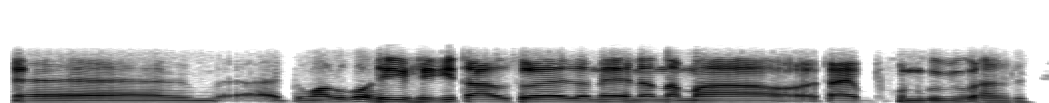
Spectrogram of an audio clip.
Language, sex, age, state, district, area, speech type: Assamese, male, 45-60, Assam, Dhemaji, urban, conversation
